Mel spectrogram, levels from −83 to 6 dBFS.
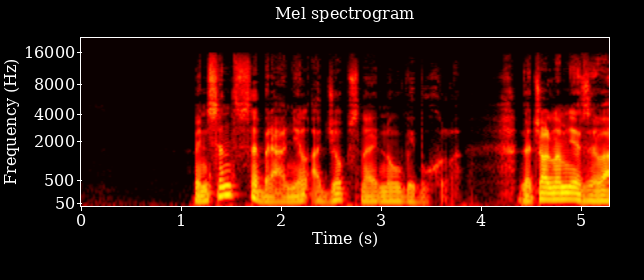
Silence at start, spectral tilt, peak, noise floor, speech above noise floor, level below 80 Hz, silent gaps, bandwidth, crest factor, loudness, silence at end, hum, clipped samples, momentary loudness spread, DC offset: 1.15 s; -5 dB/octave; -4 dBFS; -70 dBFS; 47 dB; -40 dBFS; none; 16 kHz; 22 dB; -23 LUFS; 0 s; none; under 0.1%; 18 LU; under 0.1%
